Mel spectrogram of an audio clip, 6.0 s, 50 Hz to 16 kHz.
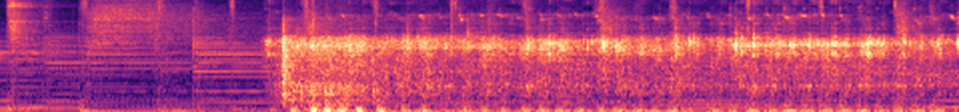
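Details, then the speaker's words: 1996 Honda Astrea Grand carbureted underbone, electric starter broken so kick-started: a kick, then the small single catches and settles into a quick, even putter with no knocks; engine smooth, bike well maintained. "mesinnya cukup halus, suara mesinnya ya. Masih cukup terawat motornya."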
